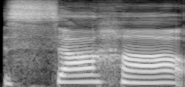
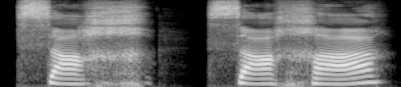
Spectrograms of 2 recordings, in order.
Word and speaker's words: Sakha: So it's right there in the middle of Siberia, and it's the capital of the Saha, or I've heard it pronounced Sakha in Russian, or Saka, sometimes people say in English.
